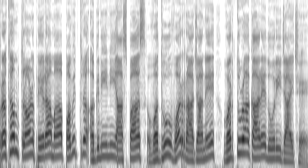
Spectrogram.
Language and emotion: Gujarati, neutral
